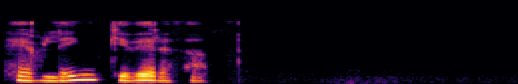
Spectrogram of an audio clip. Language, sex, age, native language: Icelandic, female, 30-39, Icelandic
